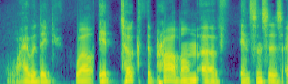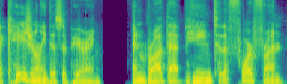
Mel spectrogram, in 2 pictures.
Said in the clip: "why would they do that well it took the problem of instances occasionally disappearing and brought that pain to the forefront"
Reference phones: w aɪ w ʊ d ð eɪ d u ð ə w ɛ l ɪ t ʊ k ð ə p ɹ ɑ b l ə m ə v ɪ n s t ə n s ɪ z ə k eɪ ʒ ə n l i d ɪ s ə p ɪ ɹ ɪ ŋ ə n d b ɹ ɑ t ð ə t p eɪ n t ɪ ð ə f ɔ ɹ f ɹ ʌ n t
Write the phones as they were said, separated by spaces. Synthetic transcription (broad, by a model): w aɪ w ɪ d ð eɪ d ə w ɛ l ɪ t ʊ k ð ə p ɹ ɑ b l ə m ə v ɪ n s t ə n s ɪ z ə k eɪ ʒ ə n l i d ɪ s ə p ɪ ɹ ɪ ŋ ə n b ɹ ɑ t ð ə t p eɪ n t ɪ ð ə f ɔ ɹ f ɹ ʌ n t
